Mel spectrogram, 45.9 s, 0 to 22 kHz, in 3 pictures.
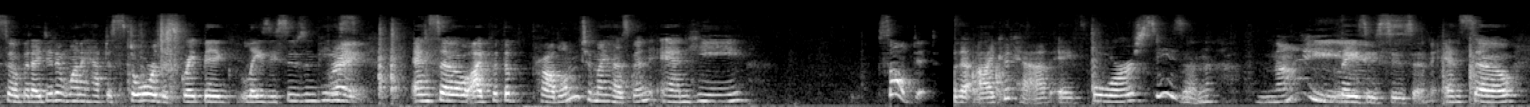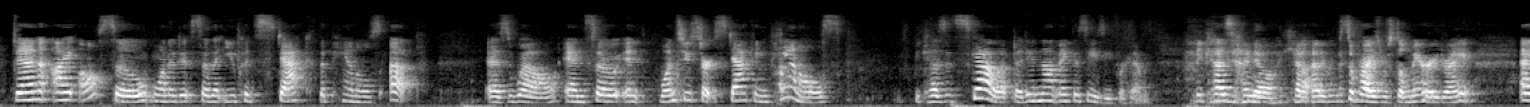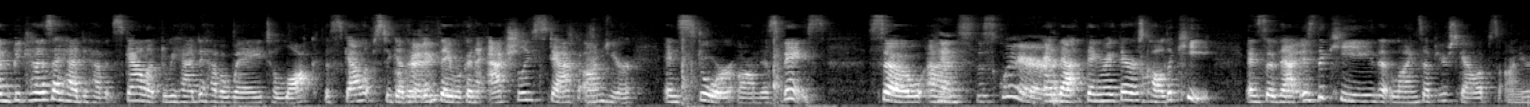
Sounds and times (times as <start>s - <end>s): Speech: 0.0s - 7.6s, 8.8s - 19.6s, 20.2s - 23.8s, 24.4s - 45.9s.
